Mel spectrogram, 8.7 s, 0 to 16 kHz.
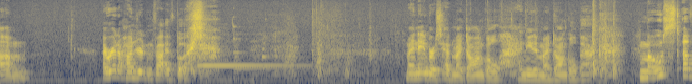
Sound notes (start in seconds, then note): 2.6 doorbell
